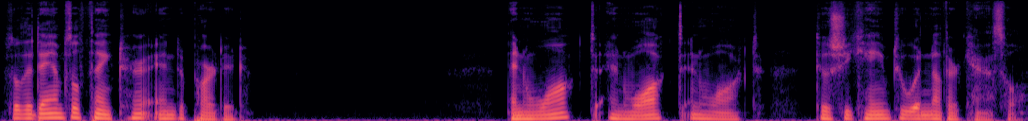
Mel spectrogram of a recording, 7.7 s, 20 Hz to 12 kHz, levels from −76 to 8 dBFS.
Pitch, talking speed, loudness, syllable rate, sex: 100 Hz, 150 wpm, -21 LUFS, 5.5 syllables/s, male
